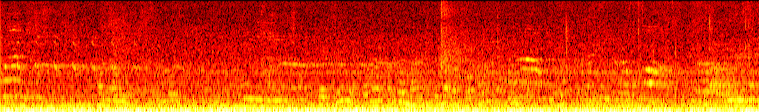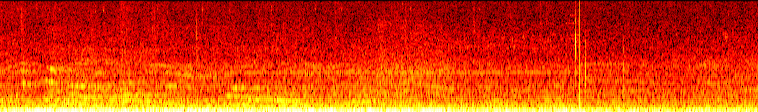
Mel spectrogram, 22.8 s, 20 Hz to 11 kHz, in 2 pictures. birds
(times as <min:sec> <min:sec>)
0:00.0 0:05.5, 0:21.1 0:22.7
